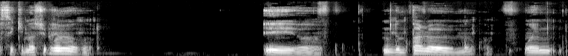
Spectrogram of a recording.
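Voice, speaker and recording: A teenage boy with a cold, rambling through casual gameplay commentary with halting restarts. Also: lowish voice, warm tone, husky, no room sound. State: stuffy with a cold. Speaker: gaming youtuber.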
